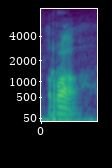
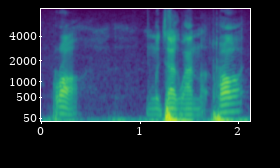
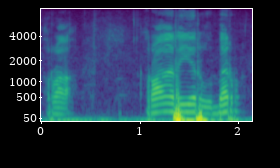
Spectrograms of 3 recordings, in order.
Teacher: Maksudnya ialah ujung lidah tergetar ketika mengucapkan huruf ra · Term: tikrar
